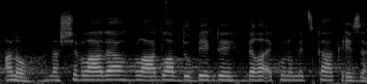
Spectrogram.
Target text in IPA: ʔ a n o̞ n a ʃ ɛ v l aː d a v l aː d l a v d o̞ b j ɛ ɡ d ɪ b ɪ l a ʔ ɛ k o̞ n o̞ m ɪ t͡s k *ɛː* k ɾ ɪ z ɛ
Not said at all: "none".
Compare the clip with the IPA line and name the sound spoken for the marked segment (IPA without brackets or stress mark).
aː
